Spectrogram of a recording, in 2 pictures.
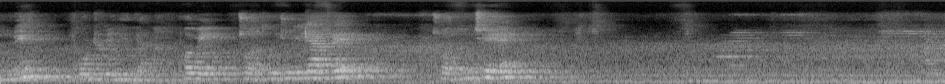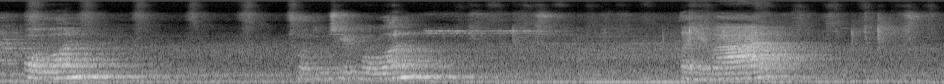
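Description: A woman reads aloud slowly and clearly nearby.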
